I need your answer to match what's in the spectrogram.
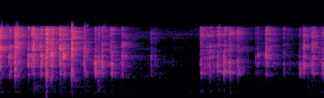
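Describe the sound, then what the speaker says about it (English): Rapid keyboard typing, close and crisp, in two bursts separated by a brief pause, no talking. "in here you can type whatever you want in the content block"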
